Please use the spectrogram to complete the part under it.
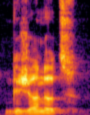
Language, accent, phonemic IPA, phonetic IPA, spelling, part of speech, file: Armenian, Eastern Armenian, /ɡəʒɑˈnot͡sʰ/, [ɡəʒɑnót͡sʰ], գժանոց, noun / adjective, Hy-գժանոց.ogg
- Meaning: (noun) 1. madhouse, bedlam, funny farm, looney bin 2. bedlam, place or situation of chaotic uproar; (adjective) rad, excellent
